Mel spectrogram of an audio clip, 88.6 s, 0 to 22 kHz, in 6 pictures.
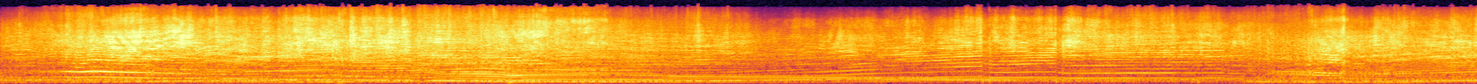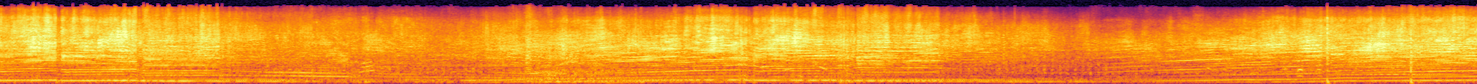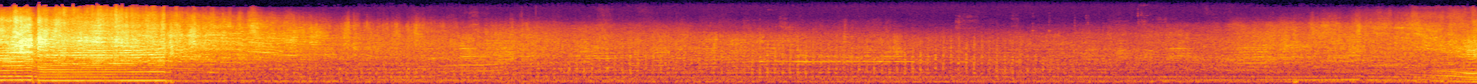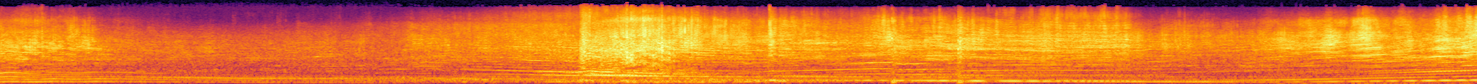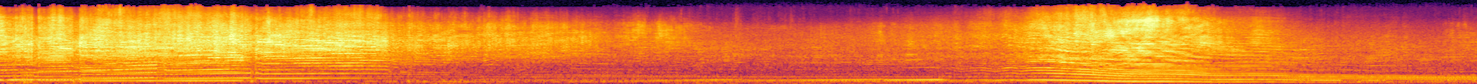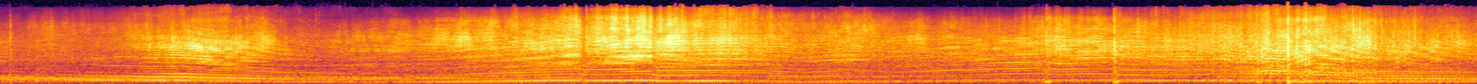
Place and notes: Donington Park Circuit, Derby, United Kingdom - British Motorcycle Grand Prix 2005 ... moto grandprix ...
British Motorcycle Grand Prix 2005 ... free practice one ... part one ... the era of the 990cc bikes ... single point stereo mic to minidisk ...
22 August 2005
